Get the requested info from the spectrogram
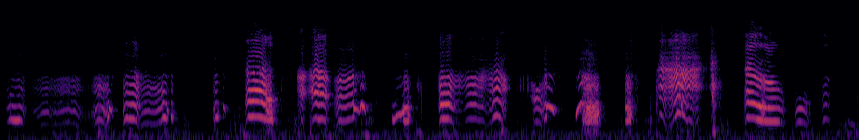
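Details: Baby crying loudly in repeated high-pitched wails with short breaths between, an angry, hungry cry; infant crying sound effect.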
